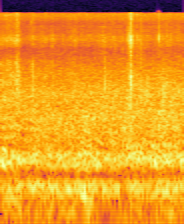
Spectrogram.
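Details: Honey bee colony being caught into a hive box, a steady, dense mid-pitched buzzing hum without breaks, with a few faint clicks above.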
